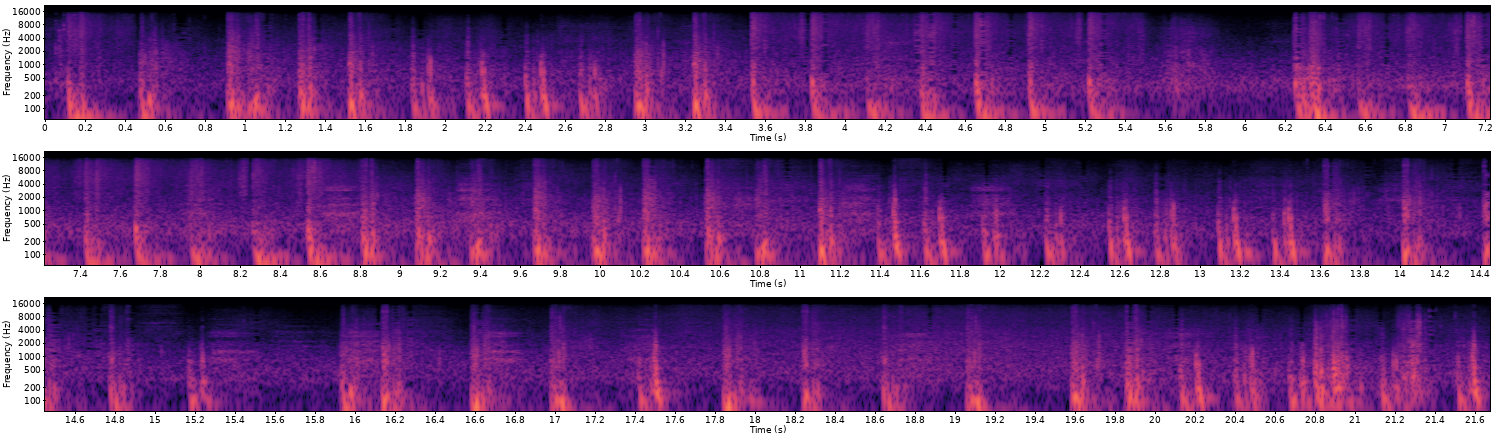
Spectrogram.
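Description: Quick footsteps thud over grass and rock.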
